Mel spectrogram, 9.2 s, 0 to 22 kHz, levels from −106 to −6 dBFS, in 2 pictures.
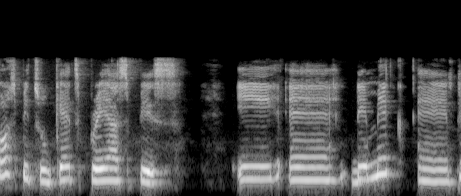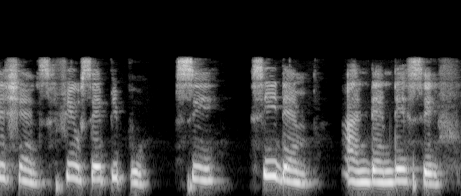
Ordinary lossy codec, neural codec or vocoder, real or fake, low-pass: none; none; real; 7.2 kHz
